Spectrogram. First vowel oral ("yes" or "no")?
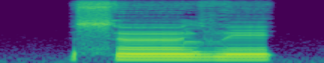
no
